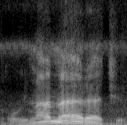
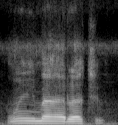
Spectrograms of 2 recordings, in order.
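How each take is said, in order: First: Said in the usual way. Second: "mad" pushed up with a rising tune; easygoing reassurance, "mad" lifted and rising; rising stress on mad. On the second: Real, not acted. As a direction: lift "mad" and let the line rise.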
